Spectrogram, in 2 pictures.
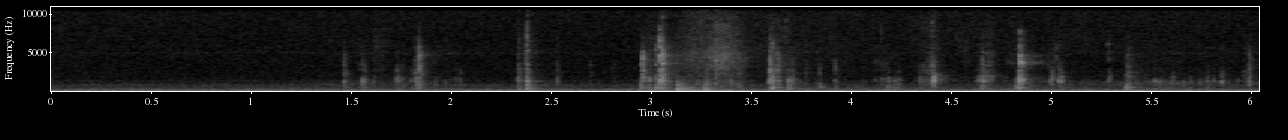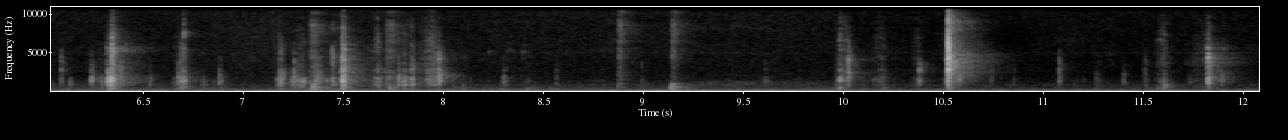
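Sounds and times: wooden blocks clicking and tapping: 1.4 - 12.0.

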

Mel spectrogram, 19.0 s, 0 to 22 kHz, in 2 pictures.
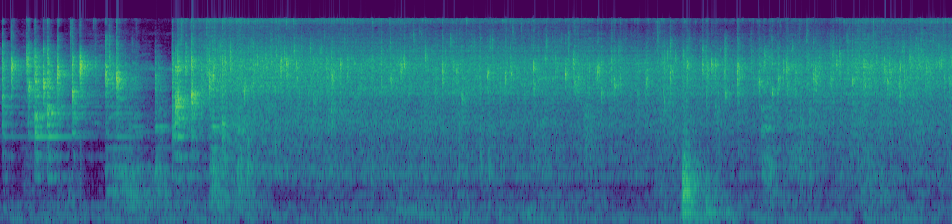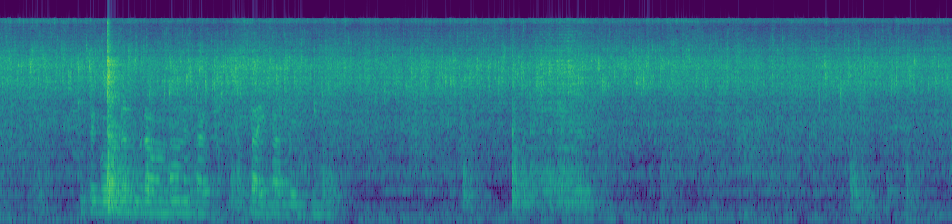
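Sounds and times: utensils clinking on pot: 0.0 - 2.6, 10.3 - 13.0, 14.1 - 15.7
onions sizzling in hot fat: 0.1 - 19.0
knock against pot: 6.8 - 7.3.

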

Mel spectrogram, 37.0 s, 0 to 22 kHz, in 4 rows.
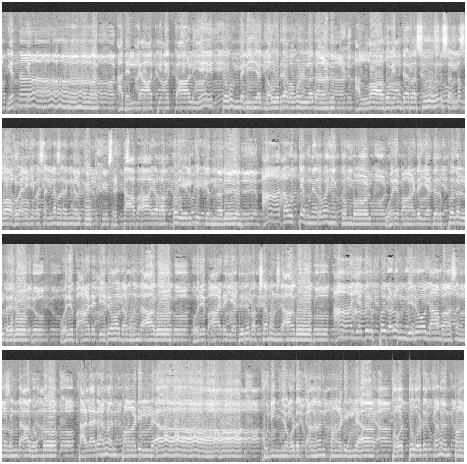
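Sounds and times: man chanting melodically: 0.0 - 37.0.

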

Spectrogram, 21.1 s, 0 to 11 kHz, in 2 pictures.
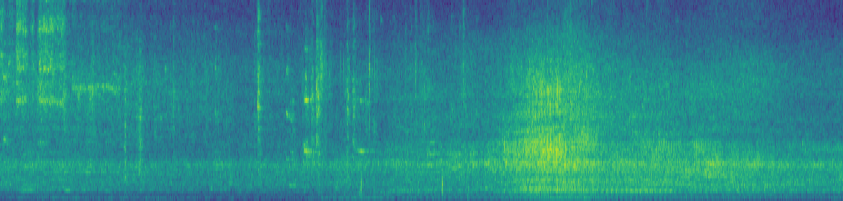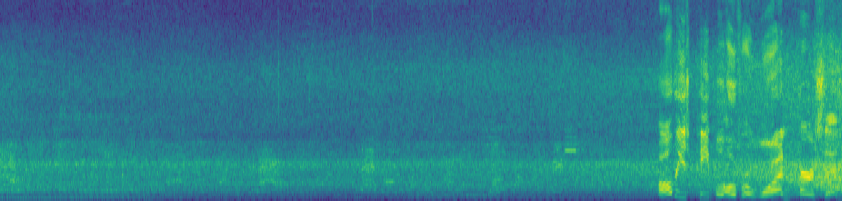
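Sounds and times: car passing: 0.0 - 13.6, 15.0 - 21.0.

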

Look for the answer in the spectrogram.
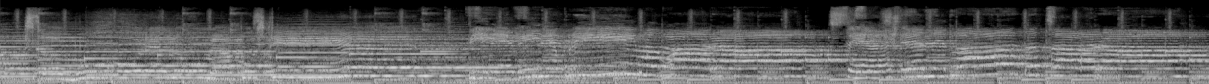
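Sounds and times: children's choir singing: 0.0 - 12.0
instrumental backing track: 0.0 - 12.0.

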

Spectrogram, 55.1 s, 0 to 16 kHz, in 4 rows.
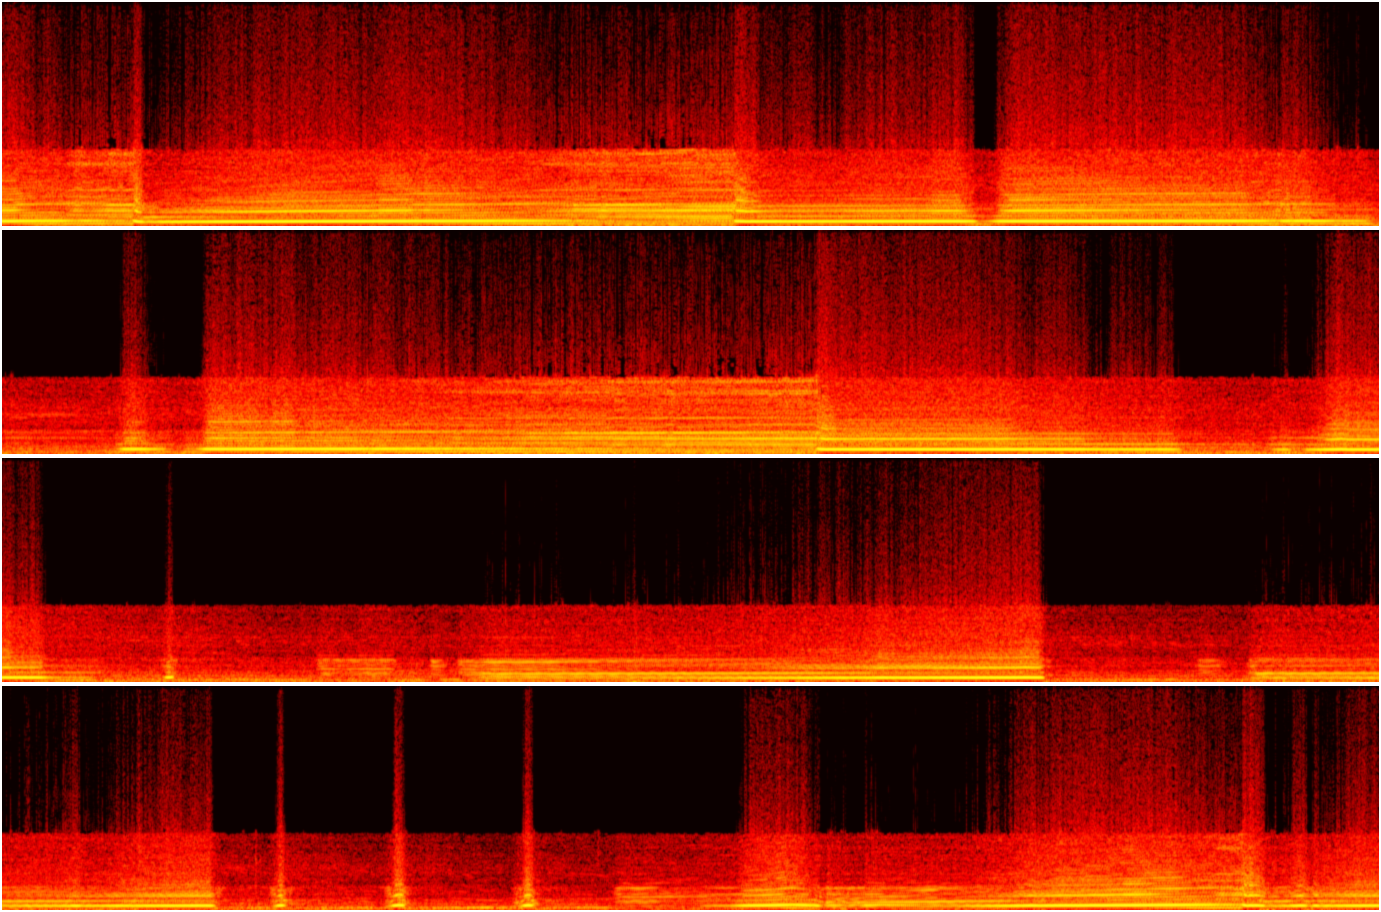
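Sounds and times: car engine revving at high revs: 0.0 - 55.0
throttle blips on downshifts: 0.0 - 55.0.

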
